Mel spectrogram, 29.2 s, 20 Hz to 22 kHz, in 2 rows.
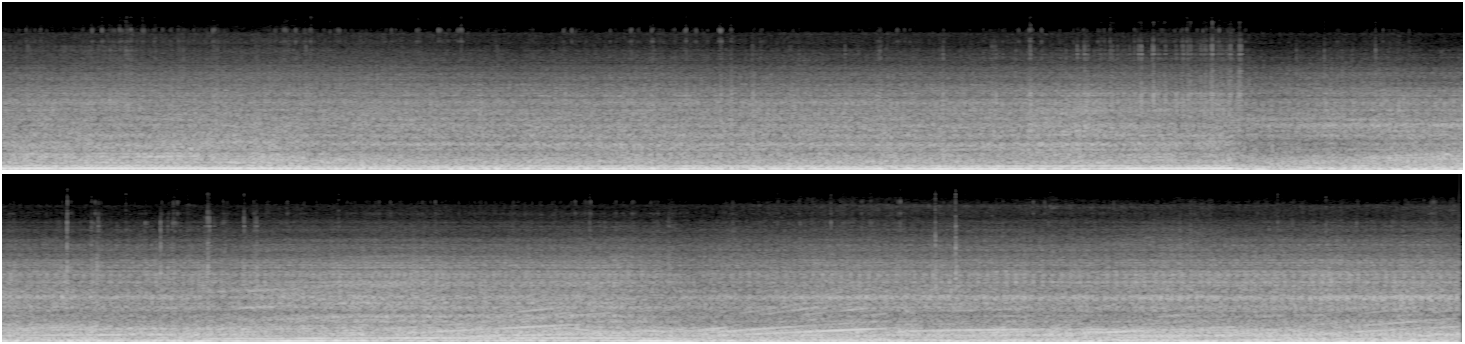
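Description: Sport motorcycle engine running at low speed, a steady low drone for the first dozen seconds. After an abrupt change about 12 s in, short rising and falling revs come again and again as the bike and others around it pull up in the queue.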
